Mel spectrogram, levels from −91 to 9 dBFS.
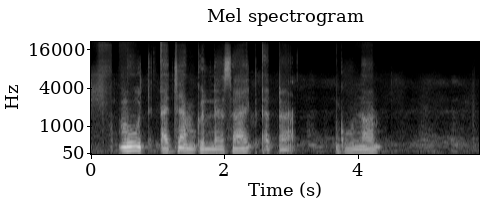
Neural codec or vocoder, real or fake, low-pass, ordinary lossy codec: codec, 44.1 kHz, 2.6 kbps, DAC; fake; none; none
